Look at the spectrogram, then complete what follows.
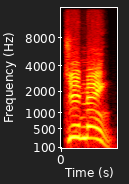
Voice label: yes sir, cantonese male; XBOX; enemy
